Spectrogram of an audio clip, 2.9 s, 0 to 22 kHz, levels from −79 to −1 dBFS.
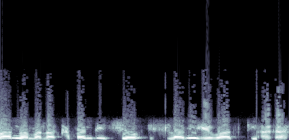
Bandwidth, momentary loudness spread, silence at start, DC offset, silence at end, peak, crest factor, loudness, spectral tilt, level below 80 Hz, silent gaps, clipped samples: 10.5 kHz; 5 LU; 0 s; under 0.1%; 0 s; 0 dBFS; 8 dB; -9 LUFS; -5 dB/octave; -44 dBFS; none; 0.1%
